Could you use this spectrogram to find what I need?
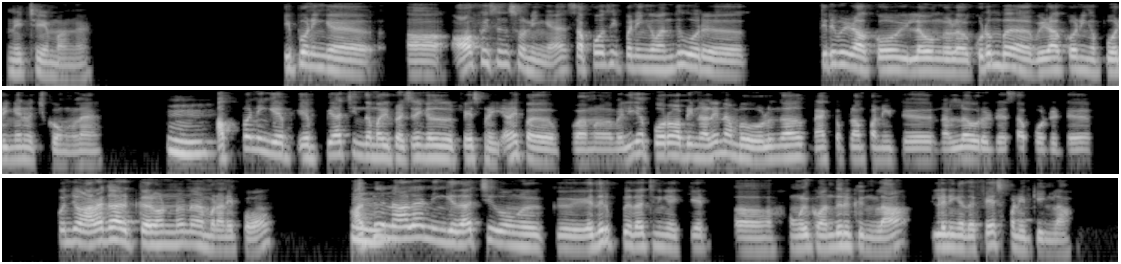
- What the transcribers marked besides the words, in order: in English: "சப்போஸ்"; "இருக்கனுன்னு" said as "இருக்கறோன்னு"
- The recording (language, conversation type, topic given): Tamil, podcast, மற்றோரின் கருத்து உன் உடைத் தேர்வை பாதிக்குமா?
